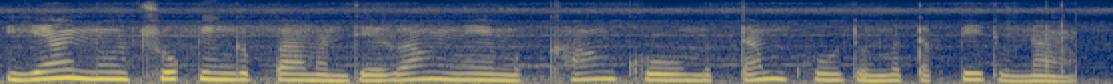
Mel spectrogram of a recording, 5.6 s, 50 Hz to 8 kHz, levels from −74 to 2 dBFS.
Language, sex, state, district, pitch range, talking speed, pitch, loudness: Garo, female, Meghalaya, North Garo Hills, 195-235 Hz, 75 wpm, 215 Hz, -14 LUFS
